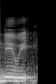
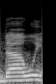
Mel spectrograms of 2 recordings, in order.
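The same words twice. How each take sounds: First: "Dewi" as "de-wi", for David; Westerners' pronunciation. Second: "Dawud" as "da-wu", final D dropped; our pronunciation. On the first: Teacher imitating Westerners' name for the prophet, "Dewi" as "de-wi". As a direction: say "Dewi" as de-WI, pitched up. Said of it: "dia panggil Dewi". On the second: Teacher comparing prophets' names, "Dawud" as "da-wu". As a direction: say "Dawud" as da-WU, pitched up. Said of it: "Kita panggil". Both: Shown as a demonstration.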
